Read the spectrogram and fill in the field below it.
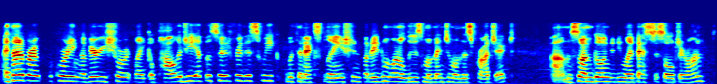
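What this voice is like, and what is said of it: Nasal, congested voice. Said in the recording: “my results came back positive ... I apologize if I sound nasally, like I can hear myself talking”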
